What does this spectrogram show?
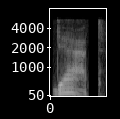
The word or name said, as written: gat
